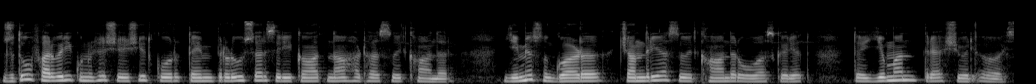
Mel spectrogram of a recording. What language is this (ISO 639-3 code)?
kas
